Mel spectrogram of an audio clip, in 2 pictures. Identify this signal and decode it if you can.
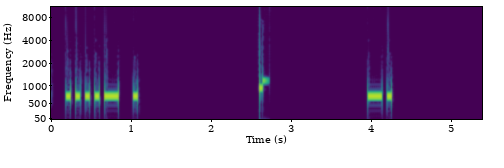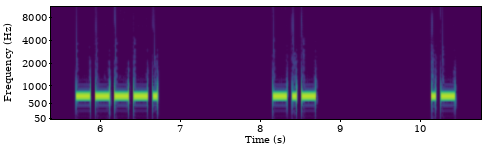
Morse code, heard as a keyed tone, about 20 wpm, spaced as for 7 wpm, 700 Hz. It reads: 4E N9KA
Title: USA Call Signs - 4 Characters - 8x Character Spacing - 20wpm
